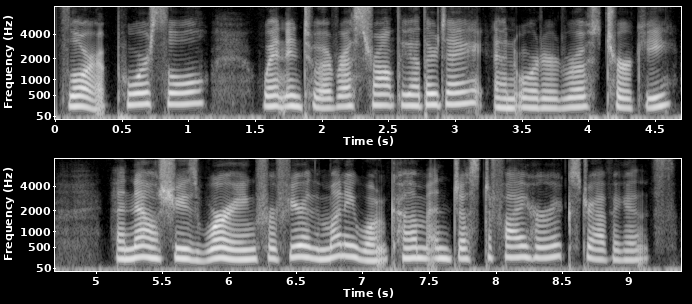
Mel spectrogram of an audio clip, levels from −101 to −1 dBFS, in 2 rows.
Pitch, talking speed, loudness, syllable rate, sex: 240 Hz, 180 wpm, -19 LUFS, 5.3 syllables/s, female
